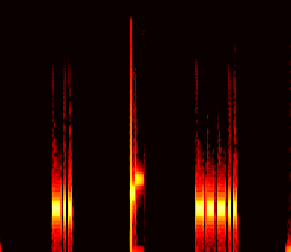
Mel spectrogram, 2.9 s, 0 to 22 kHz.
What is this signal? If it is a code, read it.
Morse code, heard as a keyed tone, about 46 wpm, 700 Hz. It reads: D 8
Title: Single Letter-Number Alt - Rapid-Fire 45wpm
